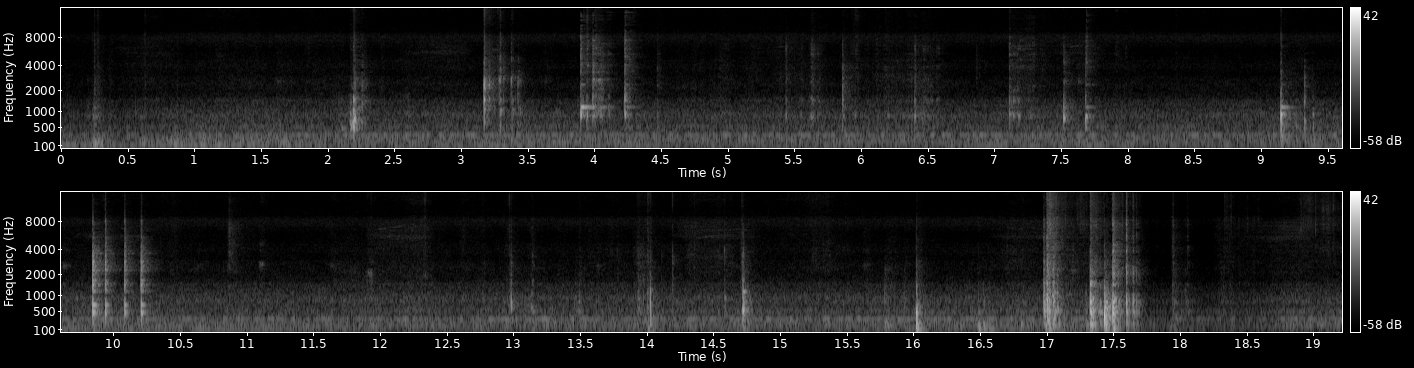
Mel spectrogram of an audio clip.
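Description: Scattered light clicks, clinks and knocks of kitchen containers and a measuring spoon being handled and set down on a counter while baking soda is measured out, with a louder cluster of knocks near the end. A low steady hum runs underneath and stops shortly before the end.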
